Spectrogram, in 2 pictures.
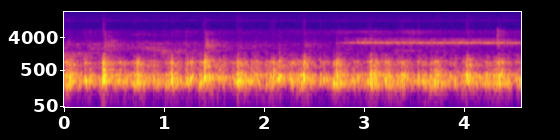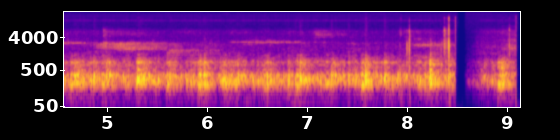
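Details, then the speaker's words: Pregnant woman at hospital on her delivery day, before going to delivery and before CTG monitoring: rapid, regular whooshing fetal heartbeat on Doppler, roughly 150–180 a minute, with faint room noise. "విన్నారు కదండీ నా baby heart beat అన్నమాట delivery కి వెళ్ళే ముందు నా baby heart beat అయితే అంతా ఉంది"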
